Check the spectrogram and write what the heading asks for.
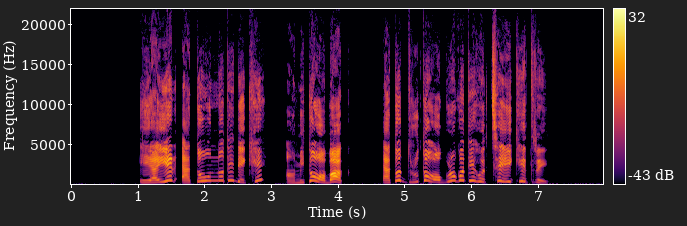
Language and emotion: Bengali, surprised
